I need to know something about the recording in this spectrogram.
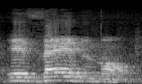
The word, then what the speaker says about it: événement: c'est un « ouvert, événement. Événement. Et alors il sera marqué avec accent grave. Il ne s'agit plus de considérer deux accents aigus, mais événement. Donc on change aussi de prononciation.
